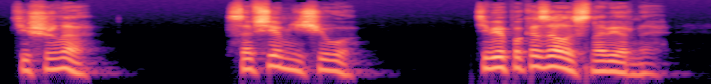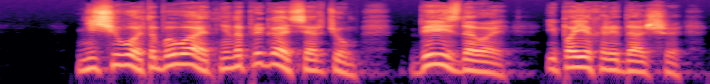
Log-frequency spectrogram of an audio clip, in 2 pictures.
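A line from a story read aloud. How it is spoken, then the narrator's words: Gentle commander's voice. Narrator (Russian): мягко чувствуя ситуацию, сказал командир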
